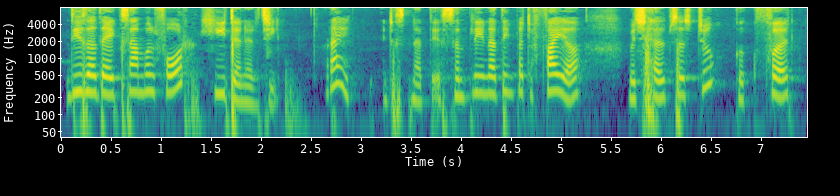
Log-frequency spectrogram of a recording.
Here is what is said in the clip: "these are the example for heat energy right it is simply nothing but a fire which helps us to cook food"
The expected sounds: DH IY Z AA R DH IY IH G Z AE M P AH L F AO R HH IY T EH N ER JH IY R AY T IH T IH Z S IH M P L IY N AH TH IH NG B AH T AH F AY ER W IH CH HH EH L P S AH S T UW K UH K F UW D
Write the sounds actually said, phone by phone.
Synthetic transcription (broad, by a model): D IY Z AA R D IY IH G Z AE M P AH L F AO R HH IY T EH N ER JH IY R AY T IH T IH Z S IH M P L IY N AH T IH NG B AH T AH F AY ER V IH CH HH EH L P S AH S T UW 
